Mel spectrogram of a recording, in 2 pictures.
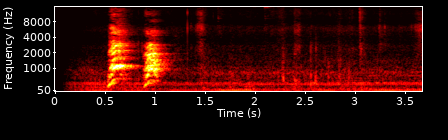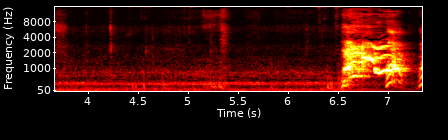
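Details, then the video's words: Dogs barking indoors, startling a Miniature Pinscher doing a happy blanket roll at a small-dog foster rescue in South Florida: two sharp barks near the start, a quiet pause, then a louder burst of barking at the end. "startled by the dogs barking"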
